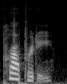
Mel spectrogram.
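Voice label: "property", American English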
